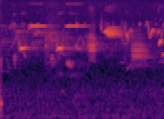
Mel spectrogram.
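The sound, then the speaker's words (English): A song sparrow sings faintly: three repeated high introductory notes running into buzzy, jumbled phrases and ending in a trill, with no voices over it. “So that one had three repeated introductory notes, some buzzy, hard to describe stuff, and then the trill.”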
